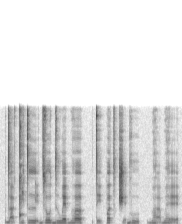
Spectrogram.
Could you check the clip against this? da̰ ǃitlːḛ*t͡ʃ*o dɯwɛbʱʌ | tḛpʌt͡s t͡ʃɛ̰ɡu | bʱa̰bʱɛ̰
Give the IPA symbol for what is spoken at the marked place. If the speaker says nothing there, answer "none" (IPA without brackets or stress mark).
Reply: d͡z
